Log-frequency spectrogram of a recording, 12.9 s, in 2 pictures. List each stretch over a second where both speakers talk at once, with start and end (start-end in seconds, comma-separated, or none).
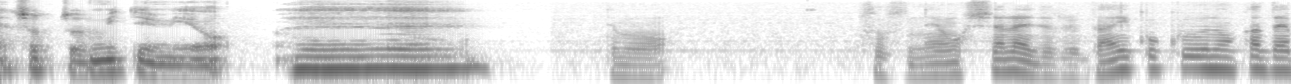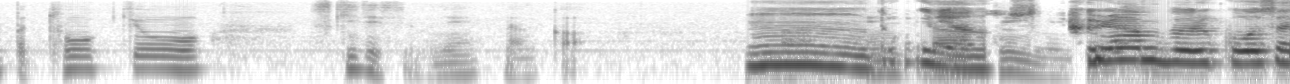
10.3-11.9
